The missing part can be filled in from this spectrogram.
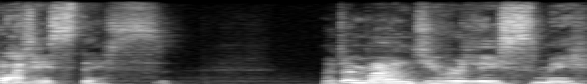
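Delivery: tense, scornful, high-pitched, sneering angry tone. Voicing a sneering villain who demands to be released: voicing a sneering angry character. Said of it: "tensed up shoulders and sneering".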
